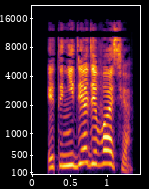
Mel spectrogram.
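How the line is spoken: Child shouting from gallery. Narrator (Russian): кричал Артемка на галерке

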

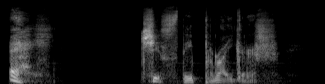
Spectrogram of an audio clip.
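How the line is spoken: Annoyed boy grumbling. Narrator (Russian): проворчал раздосадованный мальчик

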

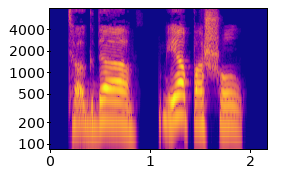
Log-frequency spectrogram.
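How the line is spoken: Grumbled mutter. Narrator (Russian): буркнул он

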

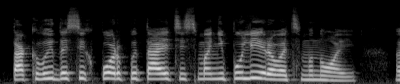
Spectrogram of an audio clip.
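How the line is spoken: Growled reply. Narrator (Russian): рыкнул в ответ Вайл

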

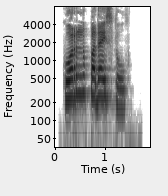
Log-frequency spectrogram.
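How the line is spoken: Cold command. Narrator (Russian): Холодным тоном приказал Ривенналс

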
